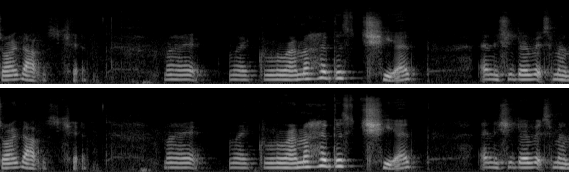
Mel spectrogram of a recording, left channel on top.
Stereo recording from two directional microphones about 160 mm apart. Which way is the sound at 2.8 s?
30° right (ahead or behind).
